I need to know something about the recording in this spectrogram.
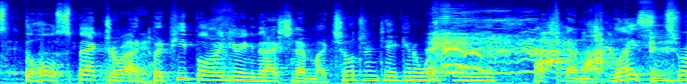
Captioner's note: laughs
